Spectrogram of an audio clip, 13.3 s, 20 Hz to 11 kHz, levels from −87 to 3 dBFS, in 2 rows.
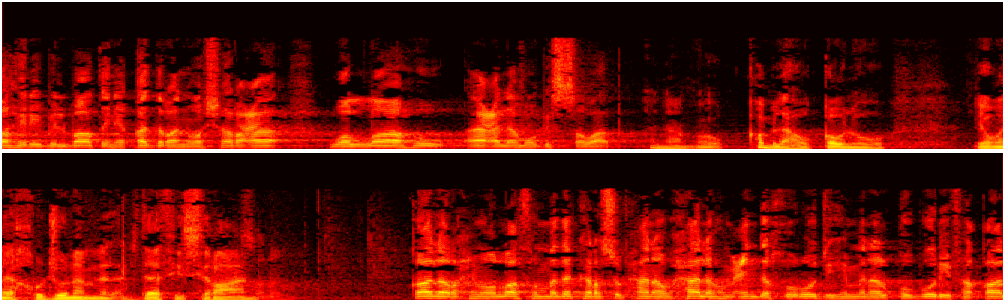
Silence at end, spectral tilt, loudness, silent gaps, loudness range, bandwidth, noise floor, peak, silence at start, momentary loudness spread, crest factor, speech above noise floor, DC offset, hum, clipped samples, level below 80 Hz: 0 s; -5 dB/octave; -28 LUFS; none; 2 LU; 8.8 kHz; -56 dBFS; -10 dBFS; 0 s; 9 LU; 18 dB; 28 dB; under 0.1%; none; under 0.1%; -56 dBFS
